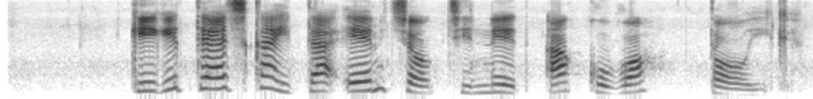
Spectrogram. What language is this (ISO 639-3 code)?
kln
